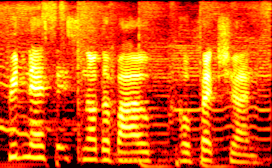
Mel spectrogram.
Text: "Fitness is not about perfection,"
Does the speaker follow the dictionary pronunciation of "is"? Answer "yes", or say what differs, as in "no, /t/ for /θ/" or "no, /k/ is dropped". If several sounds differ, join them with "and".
no, /s/ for /z/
